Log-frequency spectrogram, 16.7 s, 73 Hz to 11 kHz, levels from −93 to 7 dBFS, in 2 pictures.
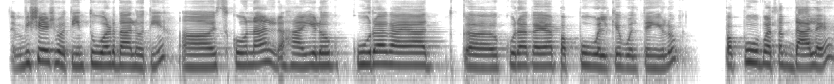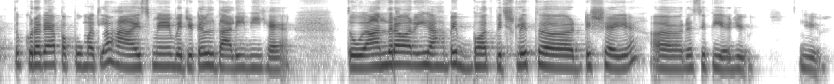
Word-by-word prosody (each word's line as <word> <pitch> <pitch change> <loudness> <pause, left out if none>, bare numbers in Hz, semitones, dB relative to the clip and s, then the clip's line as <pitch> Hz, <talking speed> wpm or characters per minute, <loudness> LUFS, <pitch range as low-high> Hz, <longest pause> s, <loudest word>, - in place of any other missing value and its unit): विशेष 265 +6 +2
होती 230 -3 0
है, 220 - -3
तुअर 240 -1 +3
दाल 220 -2 +1
होती 215 +3 -4
है। 335 - -3
अ, 210 - -2
इसको 230 +2 -2
ना 240 +3 +2
ल 270 - -4
हाँ, 225 -1 -1
ये 230 +2 +2
लोग 230 0 -1
कुरा 250 +1 +3
गयात 235 -1 +1 0.2
क 205 -1 +1
कुरा 230 -1 +2
गया 225 0 +3
पप्पू 220 +2 -1
बोल 210 -2 +2
के 220 - 0
बोलते 200 0 -4
हैं 195 - -3
ये 190 - -3
लोग। 280 - -4 0.4
पप्पू 230 +5 +2
मतलब 240 -2 -1
दाल 210 0 +3
है, 210 - 0
तो - - -4
कुरा 235 0 +2
गया 240 0 +3
पप्पू 225 0 -3
मतलब 250 +6 -1
हाँ, 210 -2 +2
इसमें 220 +1 0
वेजिटेबल 215 +2 +1
डाली 200 -1 0
भी 195 0 -7
है 175 0 +1 0.7
तो 200 0 +3
आंध्रा 235 +3 +4
और 240 -1 +2
यहाँ 225 -2 0
पे 250 - +4
बहुत 220 +1 -2
प्रचलित 225 +2 0 0.5
डिश 220 +1 -3
है 200 -2 +3
ये 195 - -1
अ, 315 - -6 0.5
रेसिपी 200 +1 -5
है, 180 -1 -2
जी। 180 0 -5 0.6
जी। 180 -4 -8
225 Hz, 200 wpm, -23 LUFS, 210-235 Hz, 0.7 s, आंध्रा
